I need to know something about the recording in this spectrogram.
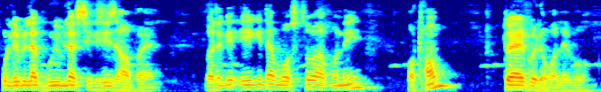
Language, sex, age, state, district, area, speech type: Assamese, male, 45-60, Assam, Sivasagar, rural, spontaneous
